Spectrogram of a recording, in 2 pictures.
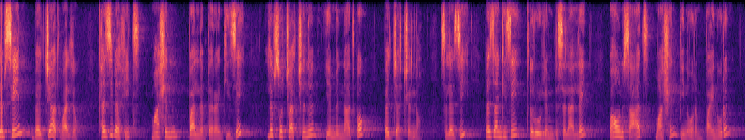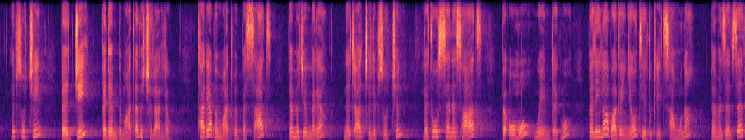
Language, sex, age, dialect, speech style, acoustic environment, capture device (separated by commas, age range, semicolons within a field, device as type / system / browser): Amharic, female, 35-44, Ethiopia - Addis Ababa, happy, nature, desktop / Windows / Chrome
